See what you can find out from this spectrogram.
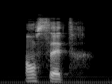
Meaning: plural of ancêtre
- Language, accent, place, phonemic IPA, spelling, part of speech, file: French, France, Lyon, /ɑ̃.sɛtʁ/, ancêtres, noun, LL-Q150 (fra)-ancêtres.wav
